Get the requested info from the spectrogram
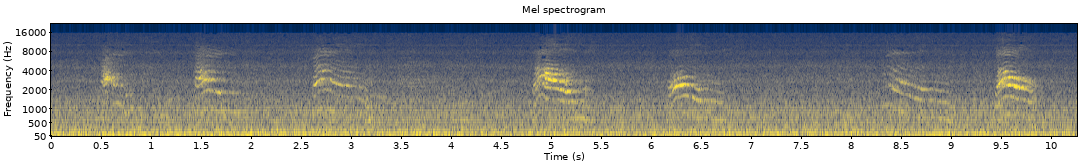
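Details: A tiny kitten, smaller than a calico kitten, meows about eight times in ten seconds. Each meow is high and thin and slides downward, with irregular gaps between them. A low indoor rumble sits underneath.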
